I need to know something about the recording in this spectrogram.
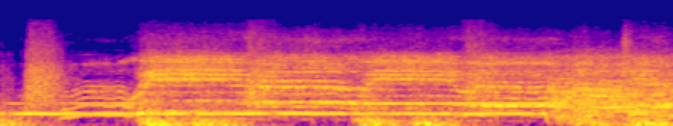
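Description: Background music: a choir-like sung passage with long held notes.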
